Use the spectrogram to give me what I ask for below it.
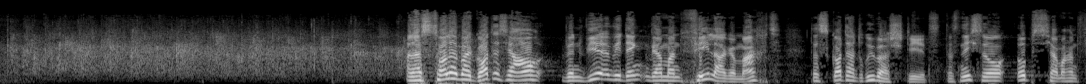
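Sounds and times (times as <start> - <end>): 
crowd applauding: 0.0 - 4.7
speech: 4.1 - 10.8.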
